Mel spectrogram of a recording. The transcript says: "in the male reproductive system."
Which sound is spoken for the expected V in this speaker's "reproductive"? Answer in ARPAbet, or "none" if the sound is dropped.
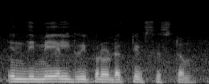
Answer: V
